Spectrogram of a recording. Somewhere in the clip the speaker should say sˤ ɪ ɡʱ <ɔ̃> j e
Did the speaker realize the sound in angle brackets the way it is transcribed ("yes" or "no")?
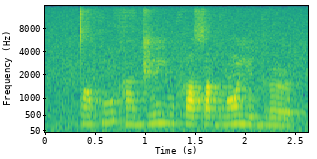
yes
